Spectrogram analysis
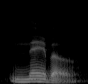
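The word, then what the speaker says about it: neighbour: इसमें भी जी साइलेंट है और नेबर नहीं, that is called नेबर, नेबर। ने नहीं, ने, नेबर।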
